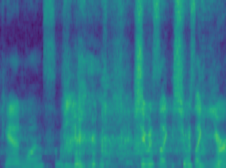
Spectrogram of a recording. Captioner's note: laughs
